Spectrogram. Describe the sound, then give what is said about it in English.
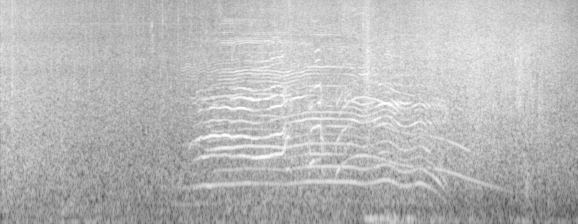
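A steady rush of flowing water fills the whole stretch, swelling louder midway as eerie warbling, whistle-like tones glide up and down over it for a couple of seconds. No one speaks. “Oh, we're being flushed out onto a current of known spider saliva.”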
